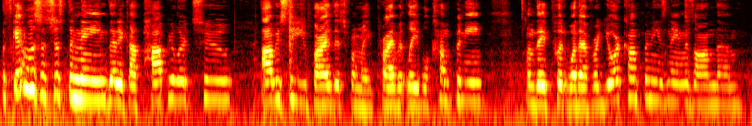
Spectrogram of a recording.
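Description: A woman's voice: mid-range voice, steady tone, moderate pace, a bit bright, slight background noise. A middle-aged woman, still congested and getting over laryngitis, chatting her way through a makeup tutorial with many ums, close to the camera in a small room. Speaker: makeup vlogger. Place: indoors, small room against a pale blue wall. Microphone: camera close to the face.

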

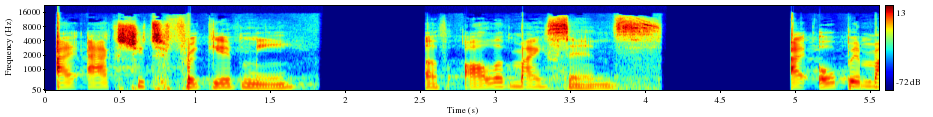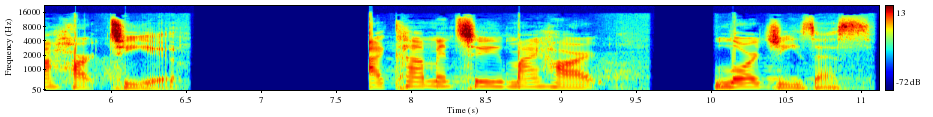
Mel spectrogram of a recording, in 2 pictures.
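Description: A woman's voice: lowish voice, darkish tone, in a large hall. A woman teaching a pre-teen church class from a stage with a handheld mic, earnest and often repeating herself.

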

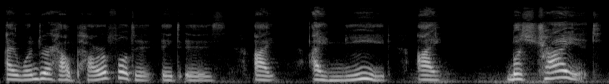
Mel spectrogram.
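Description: A woman's voice: mid-range voice, slow, breathy edge. A woman voicing a tiny, clever, wistful little boy in storybook dialogue, hesitant and grumbling.

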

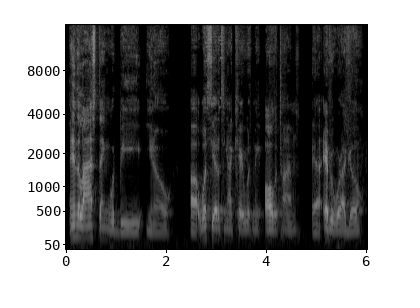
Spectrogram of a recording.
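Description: A man's voice: lowish voice, steady tone, fairly quick, darkish tone. A middle-aged man with a Texas accent, a guest chatting casually on a video call, rambling and repeating words as he starts sentences. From Texas, United States. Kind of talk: casual interview chat. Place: home room, on video call.

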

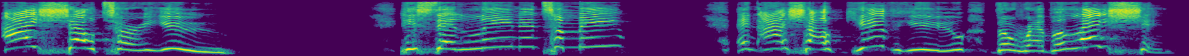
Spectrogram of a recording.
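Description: A woman's voice: extremely high pitch, sing-song, slow, bright, forceful tone, no echo. A woman leading an impassioned spoken prayer, crying out with her voice breaking, speaking in tongues between phrases. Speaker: prayer leader.

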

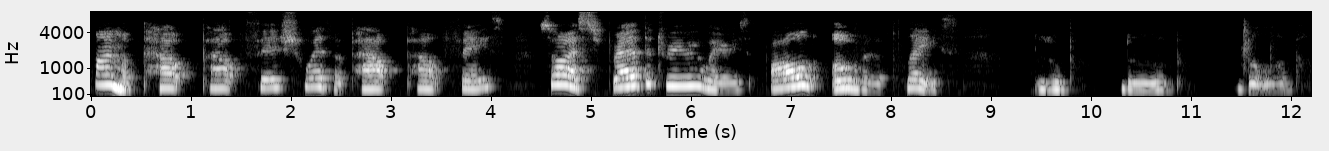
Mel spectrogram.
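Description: A woman voicing a glum, gloomy male fish in a picture book, in a slow mopey sing-song with deep drawn-out blubs. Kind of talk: storybook reading.

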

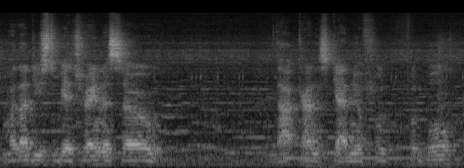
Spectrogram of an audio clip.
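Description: Teen guy from Belgium, very low voice, distant in a roomy bar over loud music. Relaxed, halting interviewee. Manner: relaxed, hesitant, frequent restarts. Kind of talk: casual interview answers. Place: dim bar with red walls, indoors.

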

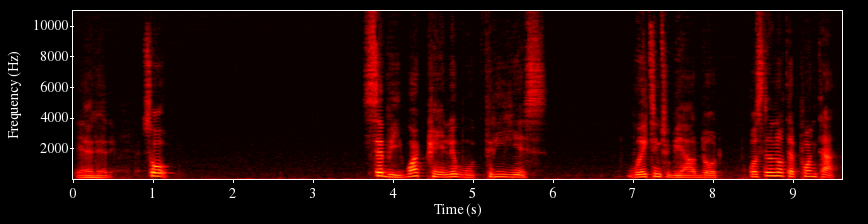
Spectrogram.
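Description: A man in his thirties with a Ghanaian accent, hosting a casual interview in an animated, emphatic way and switching between English and Twi. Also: on the high side, takes it slowly, pauses often, low-quality recording. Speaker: radio show host. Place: small radio studio office, indoors.

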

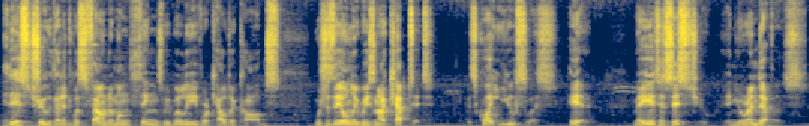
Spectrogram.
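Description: A man's voice: medium pitch, animated, moderate pace, fairly bright tone, soft background music, pitched below the performer's own voice, natural voice. A man voicing a courteous, plain-spoken village guard with polite, formal speech in a fantasy game. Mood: courteous, matter-of-fact. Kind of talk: dramatized fantasy game quest dialogue.

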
